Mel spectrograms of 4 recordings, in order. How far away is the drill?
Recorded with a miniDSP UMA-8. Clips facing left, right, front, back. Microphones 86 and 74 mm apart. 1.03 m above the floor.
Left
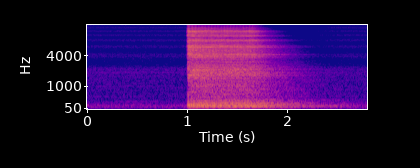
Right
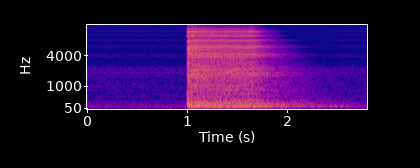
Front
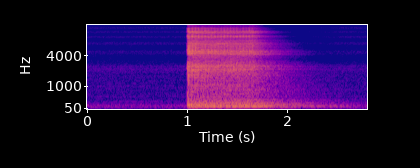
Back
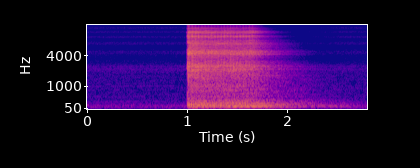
About 0.5 m.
